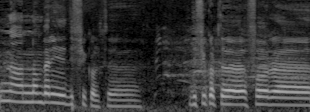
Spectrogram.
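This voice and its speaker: A man with an Italian accent, high-pitched, with lively intonation at a very slow pace. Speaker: footballer. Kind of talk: interview. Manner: halting.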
